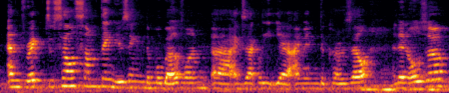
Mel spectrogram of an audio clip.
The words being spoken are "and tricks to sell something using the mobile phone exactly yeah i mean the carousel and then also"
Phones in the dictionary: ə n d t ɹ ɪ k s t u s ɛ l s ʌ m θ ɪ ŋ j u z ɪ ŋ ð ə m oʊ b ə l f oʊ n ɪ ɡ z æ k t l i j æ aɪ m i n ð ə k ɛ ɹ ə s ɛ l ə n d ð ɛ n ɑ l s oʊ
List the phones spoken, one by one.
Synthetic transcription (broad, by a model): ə n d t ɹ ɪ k t u s ɛ l s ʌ m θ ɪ ŋ j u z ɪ ŋ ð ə m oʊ b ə l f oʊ n ɪ ɡ z æ k t l i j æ aɪ m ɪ n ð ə k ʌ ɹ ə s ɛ l ə n d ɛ n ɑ l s oʊ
